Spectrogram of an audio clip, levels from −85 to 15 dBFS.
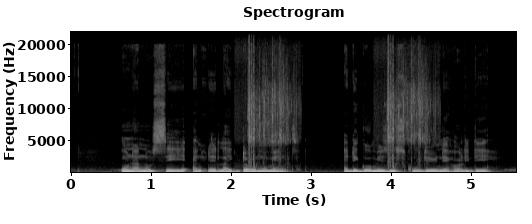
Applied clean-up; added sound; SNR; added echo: none; Splash, splatter; 17 dB; none.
